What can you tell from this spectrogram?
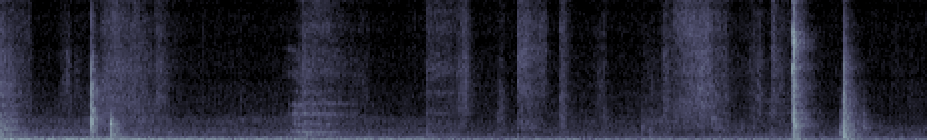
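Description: Steel plate being set up in a milling machine vise: two quick sharp taps about a second in, then quieter handling, and two sharp knocks near the end as the machine's handles are worked. A low hum fades out by about four seconds in.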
